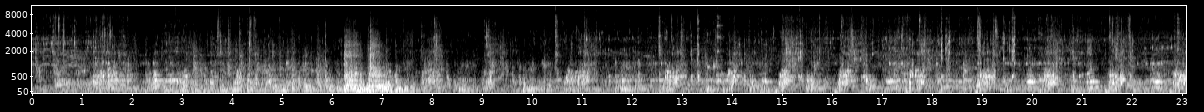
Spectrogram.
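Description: Water gushes and splashes steadily from a freshly primed hand pump, a loud continuous rushing with surging bursts throughout.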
